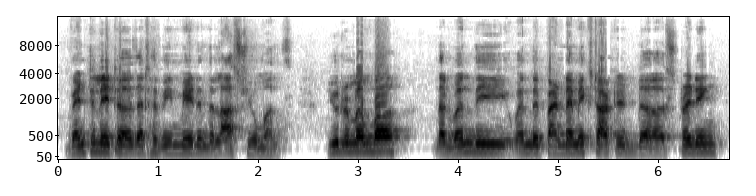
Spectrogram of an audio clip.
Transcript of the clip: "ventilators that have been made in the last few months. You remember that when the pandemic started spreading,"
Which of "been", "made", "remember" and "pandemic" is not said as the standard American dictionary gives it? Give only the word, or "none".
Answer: none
